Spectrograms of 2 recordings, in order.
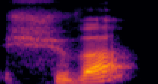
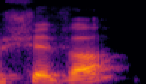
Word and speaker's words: sheva: Ensuite, on a le shva, le sheva. On dit le sheva ou le shva.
